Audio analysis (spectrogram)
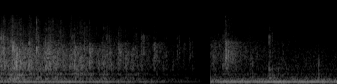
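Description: A church audience claps their hands for the parents in a sustained round of applause, dense and steady, with a brief abrupt break midway before the clapping resumes over a low background hum.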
